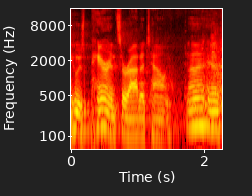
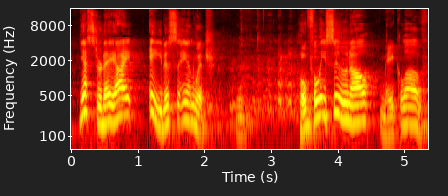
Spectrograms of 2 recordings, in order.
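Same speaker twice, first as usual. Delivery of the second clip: slow, measured newscaster broadcast delivery; 3 semitones higher than usual. Speaker mocking how everyone on the news sounds, in a news anchor voice. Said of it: "I love that news voice".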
